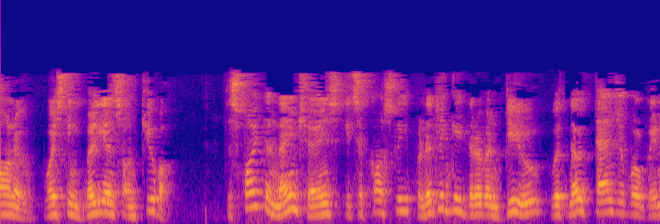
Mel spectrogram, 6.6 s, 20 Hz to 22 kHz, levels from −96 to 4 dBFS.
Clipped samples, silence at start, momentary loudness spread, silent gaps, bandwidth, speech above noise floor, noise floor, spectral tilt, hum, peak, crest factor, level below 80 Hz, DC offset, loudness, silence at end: under 0.1%; 0 s; 7 LU; none; 7.2 kHz; 38 dB; -61 dBFS; -3.5 dB/octave; none; -6 dBFS; 16 dB; -62 dBFS; under 0.1%; -22 LUFS; 0 s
